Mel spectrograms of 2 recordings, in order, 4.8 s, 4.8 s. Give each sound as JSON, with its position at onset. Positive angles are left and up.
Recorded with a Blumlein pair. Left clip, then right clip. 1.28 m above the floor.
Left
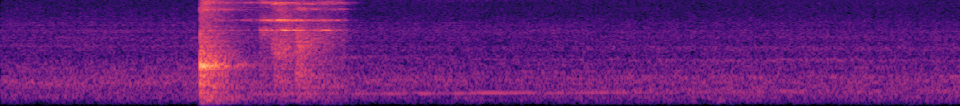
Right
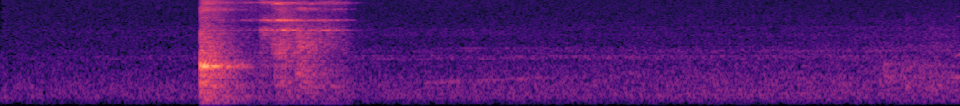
{"t": 1.0, "sound": "breaking glass", "azimuth_deg": 20, "distance_m": 1.4}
